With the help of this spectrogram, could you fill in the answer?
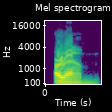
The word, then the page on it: RM: American English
